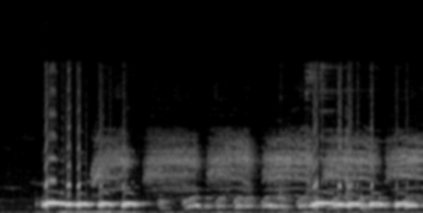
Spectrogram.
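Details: Local wild zebra dove of the Tuban tangguh type, known for a distinctive rhythmic, lilting song: mid-pitched warbled cooing phrases in quick succession, with sharp higher clicking notes layered above and low rumbling beneath.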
